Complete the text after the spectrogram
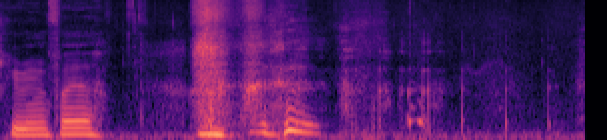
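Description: Two men laugh briefly.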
